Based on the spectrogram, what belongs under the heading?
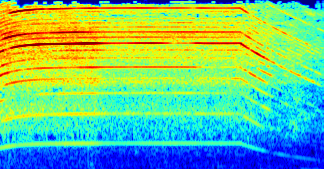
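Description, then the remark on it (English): A loud, high-pitched motorized whine from a rechargeable electric air duster blows steadily, then its pitch drops as it begins spinning down near the end, with no one talking over it. “It's that fucking loud. It's like a jet engine. And it blows pretty good. But it is like a can of air.”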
